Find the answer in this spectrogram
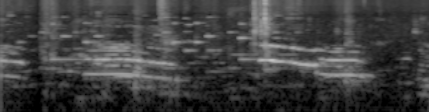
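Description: A dog howling: long drawn-out cries, one tailing off at the start and two more after it, each sliding down in pitch at its end.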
